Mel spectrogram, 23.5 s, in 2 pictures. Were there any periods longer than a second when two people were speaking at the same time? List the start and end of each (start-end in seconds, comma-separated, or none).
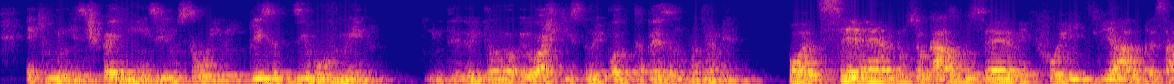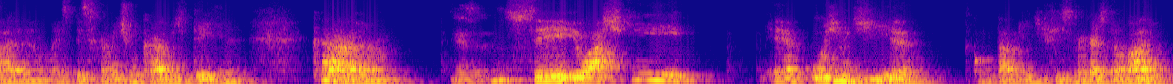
none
